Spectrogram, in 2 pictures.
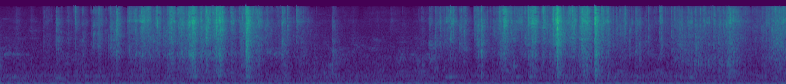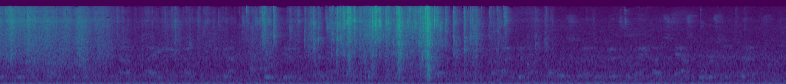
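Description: Cards are shuffled and flicked by hand.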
